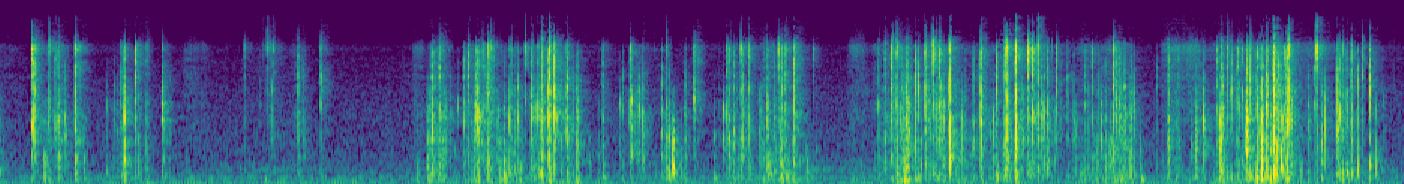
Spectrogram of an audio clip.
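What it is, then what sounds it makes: Clear plastic bag of yarn. Fingers pinch and crinkle a clear plastic bag full of yarn, and a hand presses over it. Bright, crackly crinkling comes in dense clusters with short quiet gaps between them, each crackle dying away almost at once.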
